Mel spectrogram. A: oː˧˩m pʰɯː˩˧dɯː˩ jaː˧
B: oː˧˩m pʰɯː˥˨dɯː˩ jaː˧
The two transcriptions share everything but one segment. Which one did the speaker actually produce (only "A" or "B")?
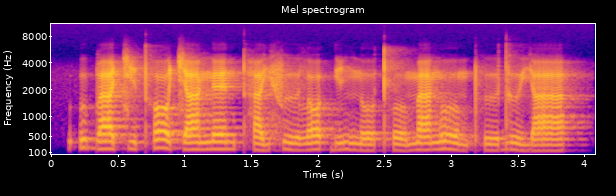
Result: A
